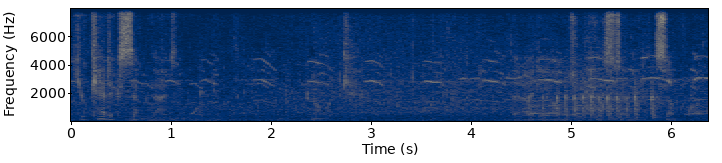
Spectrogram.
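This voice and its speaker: A man's voice: lowish voice, wildly swooping pitch, moderate pace, very noisy. A man playing a protective, earnest vigilante mentor in an audio drama. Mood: urgent, sincere.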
